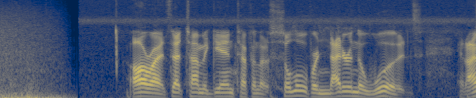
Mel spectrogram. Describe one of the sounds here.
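A man speaks with animation, close by, outdoors.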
